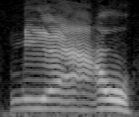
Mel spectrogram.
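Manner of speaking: high, drawn-out meow; a cow trying to be a cat, mew it high. Acted. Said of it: "said the cow".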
